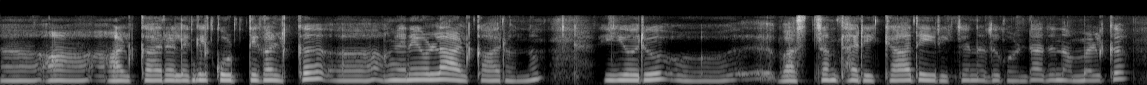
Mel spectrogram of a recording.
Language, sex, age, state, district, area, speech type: Malayalam, female, 30-45, Kerala, Malappuram, rural, spontaneous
